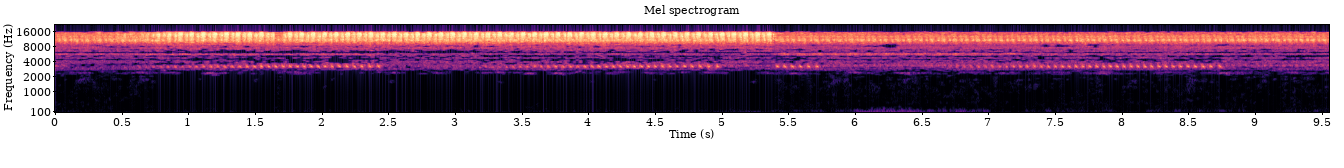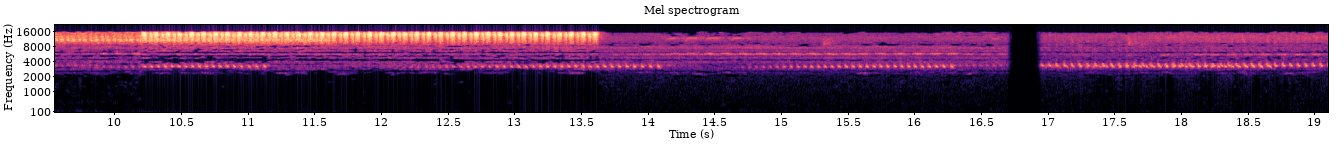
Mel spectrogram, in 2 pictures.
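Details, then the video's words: Countryside night insects, crickets among them, keep up a continuous high-pitched buzzing chorus with intermittent pulsed trills; a low muffled rumble appears briefly early on and the sound cuts out for a moment near the end. "시골 밤벌레 소리, 귀뚜라미 소리"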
